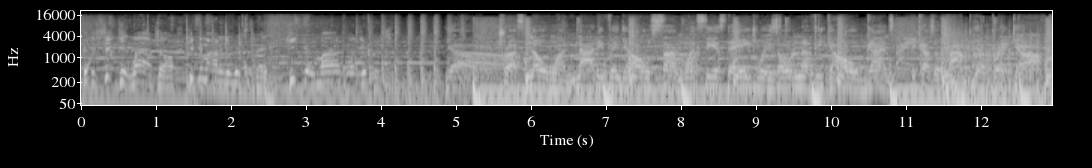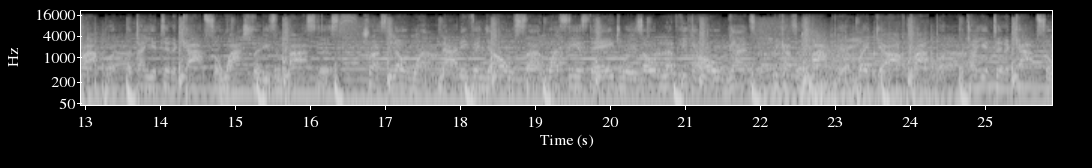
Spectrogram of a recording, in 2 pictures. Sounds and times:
Music: 0.0 - 25.8.

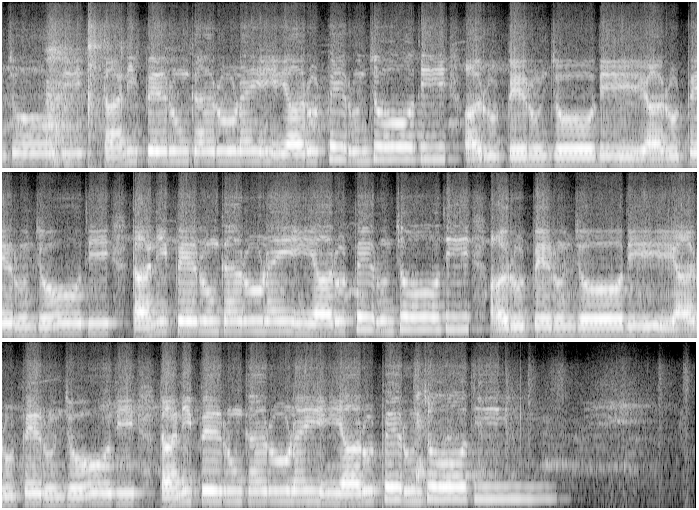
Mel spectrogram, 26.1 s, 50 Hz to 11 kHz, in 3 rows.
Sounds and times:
Mantra: 0.0 - 24.5.

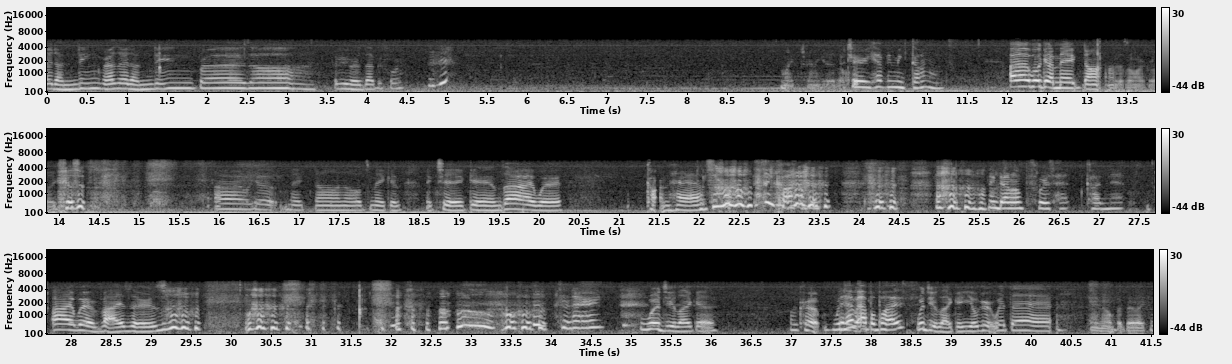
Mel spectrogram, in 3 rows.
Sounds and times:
Speech: 16.0 - 20.3, 37.0 - 41.5.

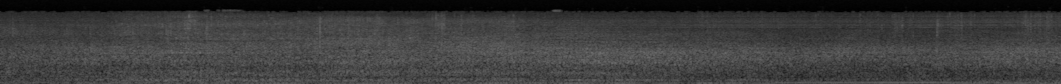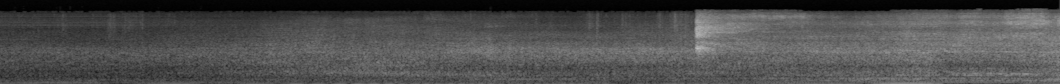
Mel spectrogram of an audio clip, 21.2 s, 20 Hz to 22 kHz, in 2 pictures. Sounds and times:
Bus: 0.0 - 21.2.

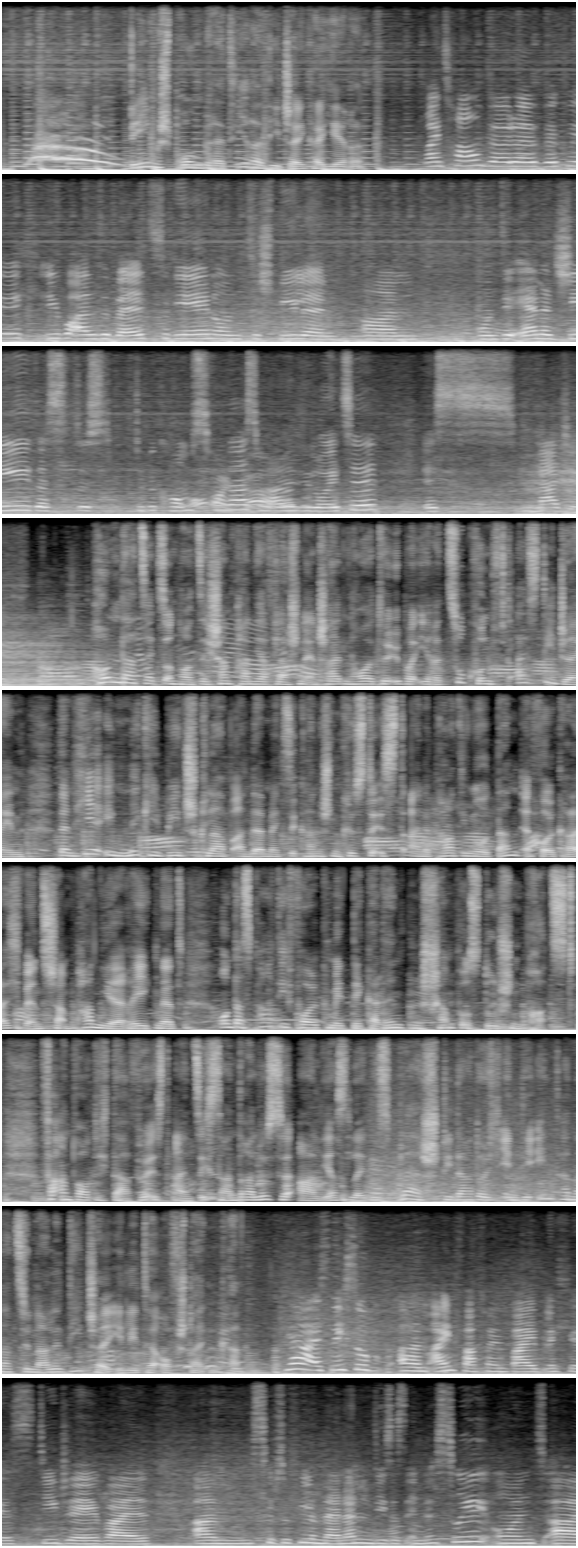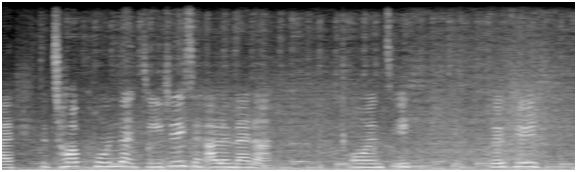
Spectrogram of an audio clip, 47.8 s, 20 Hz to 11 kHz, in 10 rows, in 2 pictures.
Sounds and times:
Music: 0.0 - 47.8
Speech: 1.0 - 3.0, 3.6 - 8.2, 8.8 - 45.3, 45.9 - 46.5, 47.2 - 47.6.

